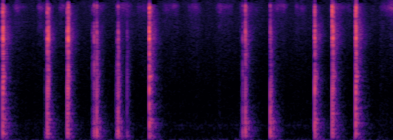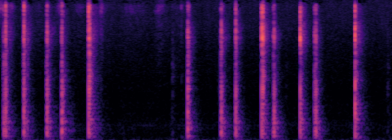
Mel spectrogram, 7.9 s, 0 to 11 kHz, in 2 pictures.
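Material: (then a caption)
Wood. Painted fingernails of both hands tap on the top of a large, solid, dark-stained wooden table. About 25 short, dry knocks come in irregular clusters separated by brief pauses. Each has a low, woody thump and a bright click that dies away almost instantly.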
